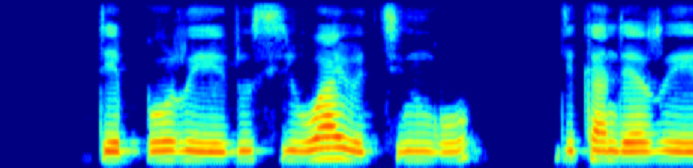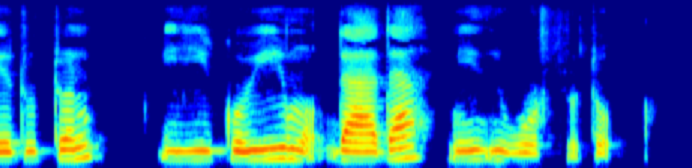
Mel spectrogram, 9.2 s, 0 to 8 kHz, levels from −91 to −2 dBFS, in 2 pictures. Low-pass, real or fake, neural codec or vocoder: 7.2 kHz; real; none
